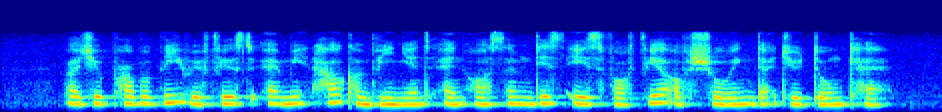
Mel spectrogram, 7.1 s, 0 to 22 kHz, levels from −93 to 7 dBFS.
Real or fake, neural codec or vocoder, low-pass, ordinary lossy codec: real; none; none; none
